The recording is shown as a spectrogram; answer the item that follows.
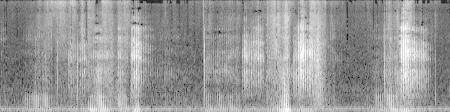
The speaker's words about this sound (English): I almost feel like I can feel the vibrations of that cat purring in my ear right now.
